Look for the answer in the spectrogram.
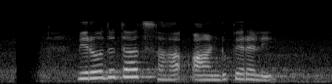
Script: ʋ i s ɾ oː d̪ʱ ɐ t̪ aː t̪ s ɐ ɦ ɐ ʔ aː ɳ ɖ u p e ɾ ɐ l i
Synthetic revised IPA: ʋ i ɾ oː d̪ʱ ɐ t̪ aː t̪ s ɐ ɦ ɐ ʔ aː ɳ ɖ u p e ɾ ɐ l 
